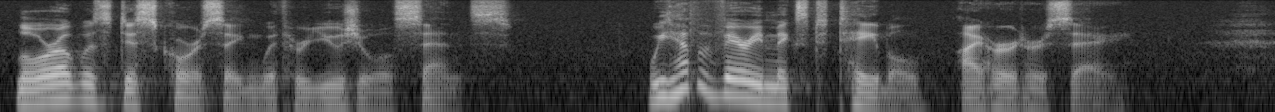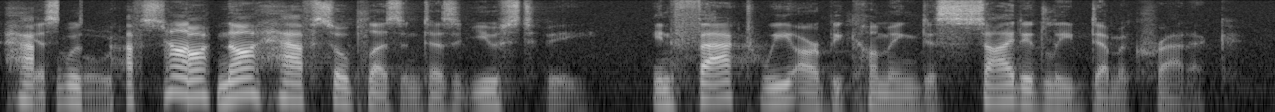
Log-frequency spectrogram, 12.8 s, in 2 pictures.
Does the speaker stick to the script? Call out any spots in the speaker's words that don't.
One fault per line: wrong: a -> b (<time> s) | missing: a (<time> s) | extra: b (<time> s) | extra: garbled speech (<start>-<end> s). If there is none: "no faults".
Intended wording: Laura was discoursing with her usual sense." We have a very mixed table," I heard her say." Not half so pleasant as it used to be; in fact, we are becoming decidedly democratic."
extra: garbled speech (6.4-7.4 s)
